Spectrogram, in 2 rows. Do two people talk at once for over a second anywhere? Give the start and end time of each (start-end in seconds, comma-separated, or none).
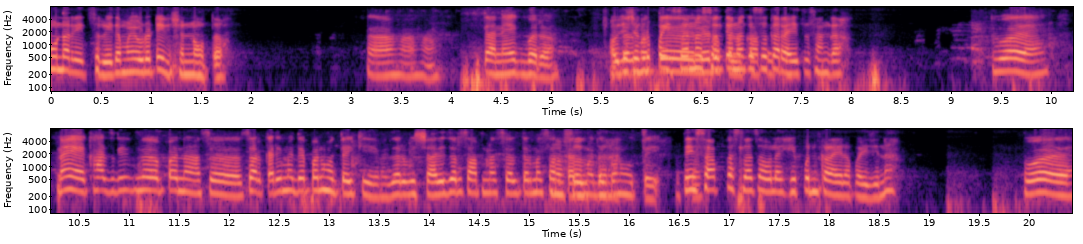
5.7-7.4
